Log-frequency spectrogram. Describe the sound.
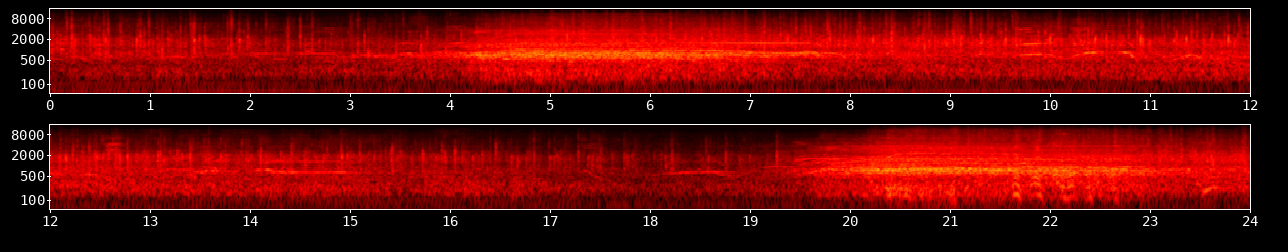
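Congregation applause at a church service at the altar comes in two loud bursts of dense clapping, one early and one near the end, with talking and lighter crowd noise between them.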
